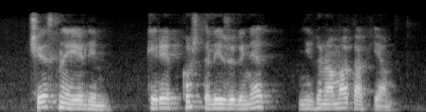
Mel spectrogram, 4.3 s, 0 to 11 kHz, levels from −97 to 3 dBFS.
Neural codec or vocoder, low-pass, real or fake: codec, 16 kHz, 6 kbps, DAC; 7.2 kHz; fake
